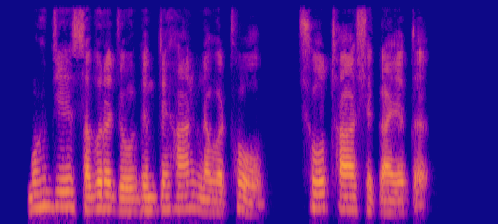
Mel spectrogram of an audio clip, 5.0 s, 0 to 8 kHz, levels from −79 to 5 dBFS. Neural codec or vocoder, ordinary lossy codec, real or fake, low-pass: none; Opus, 64 kbps; real; 7.2 kHz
